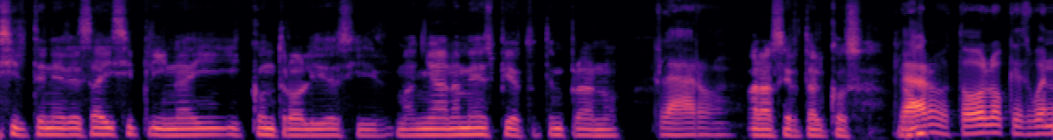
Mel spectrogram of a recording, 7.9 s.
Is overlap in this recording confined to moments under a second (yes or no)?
yes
